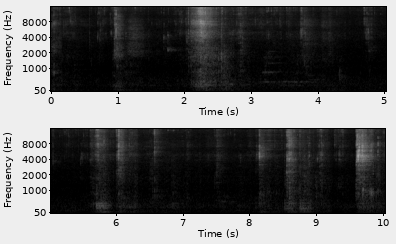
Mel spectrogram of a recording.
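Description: A man chews food close to a microphone with wet, smacking mouth sounds.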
